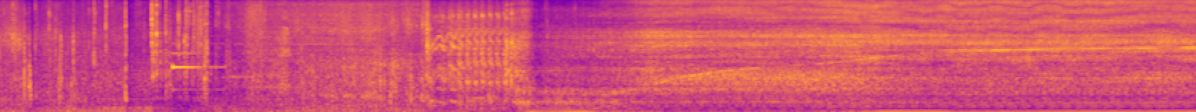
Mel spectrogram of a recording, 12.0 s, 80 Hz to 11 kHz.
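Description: Ford Bronco swapped with a 6.0 Powerstroke diesel engine and a 10-blade turbo cranks over, catches and roars up, then settles into a loud, steady, close idle.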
